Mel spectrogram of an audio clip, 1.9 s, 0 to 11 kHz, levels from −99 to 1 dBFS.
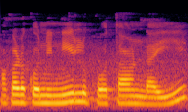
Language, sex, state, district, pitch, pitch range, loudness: Telugu, female, Andhra Pradesh, Chittoor, 185 Hz, 180-195 Hz, -15 LUFS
